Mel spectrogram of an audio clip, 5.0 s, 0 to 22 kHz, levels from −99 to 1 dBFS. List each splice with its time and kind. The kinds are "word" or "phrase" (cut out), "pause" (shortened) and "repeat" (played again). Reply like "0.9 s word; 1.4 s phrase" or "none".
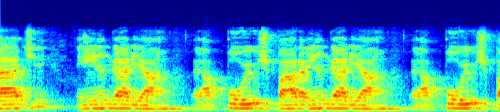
3.1 s repeat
